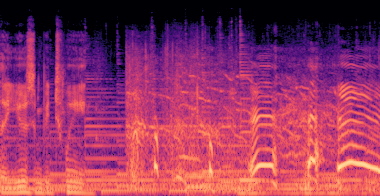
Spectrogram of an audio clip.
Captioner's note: laughs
